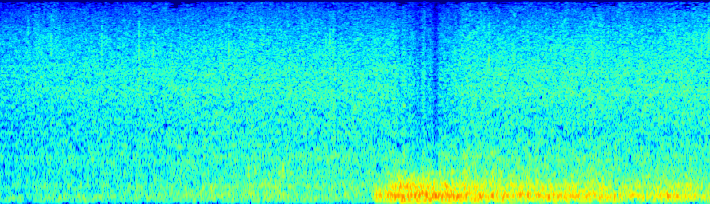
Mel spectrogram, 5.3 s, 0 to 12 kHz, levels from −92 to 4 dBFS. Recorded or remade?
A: recorded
